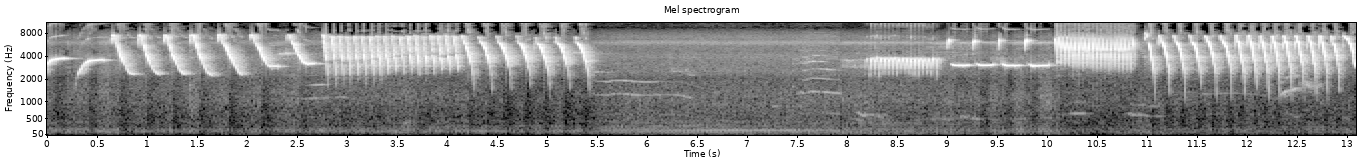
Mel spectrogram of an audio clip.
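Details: Canary song meant to set off quiet canaries: falling whistled sweeps, a dense buzzy roll, rapid trills, a soft lull, then buzzy bursts, clipped notes and a fast closing trill.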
